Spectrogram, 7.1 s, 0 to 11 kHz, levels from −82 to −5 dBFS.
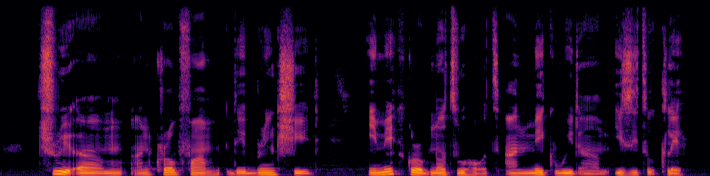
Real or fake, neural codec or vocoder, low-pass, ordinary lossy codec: real; none; none; none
